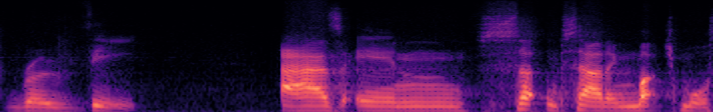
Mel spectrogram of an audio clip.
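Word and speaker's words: Roewe: the wrong way is the chinese name which is supposed to sound like rogue yeah yeah i mean i always pronounce it we but it's actually i believe meant to be pronounced row v as in sounding much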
